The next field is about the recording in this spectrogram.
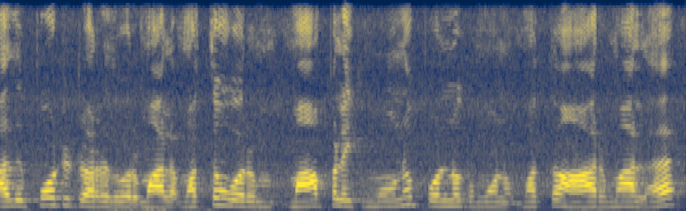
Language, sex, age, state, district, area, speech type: Tamil, female, 60+, Tamil Nadu, Mayiladuthurai, rural, spontaneous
